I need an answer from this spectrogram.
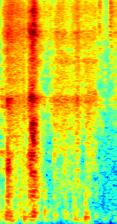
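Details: A female Beagle, worked up and angry while playing indoors, gives two sharp, harsh barks about half a second apart.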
